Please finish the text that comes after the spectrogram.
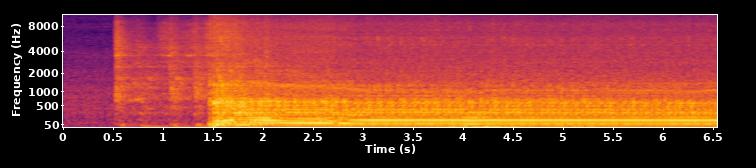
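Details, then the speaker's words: Dodge SRT4 on its first start after a Vibrant Ultra Quiet Resonator was installed, on a cold day. The starter whirs briefly, then the engine settles into a steady, even idle with a smooth deep exhaust and no rattle. Sounds almost the same as the old muffler. "sounds all right. I would say it sounds almost the same as the last muffler."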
